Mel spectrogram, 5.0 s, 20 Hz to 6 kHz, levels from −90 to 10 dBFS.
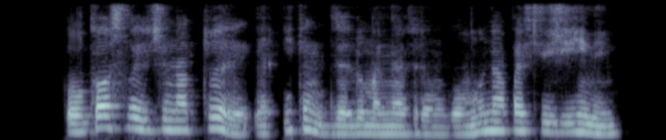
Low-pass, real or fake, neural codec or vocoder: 5.4 kHz; fake; codec, 44.1 kHz, 7.8 kbps, Pupu-Codec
